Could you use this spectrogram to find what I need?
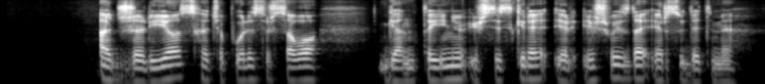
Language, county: Lithuanian, Vilnius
